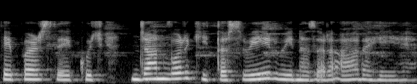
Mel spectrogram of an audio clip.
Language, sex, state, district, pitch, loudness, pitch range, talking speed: Hindi, female, Arunachal Pradesh, Lower Dibang Valley, 220 Hz, -16 LUFS, 205-235 Hz, 160 wpm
